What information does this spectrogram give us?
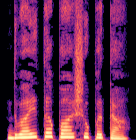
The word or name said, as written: ದ್ವೈತಪಾಶುಪತ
